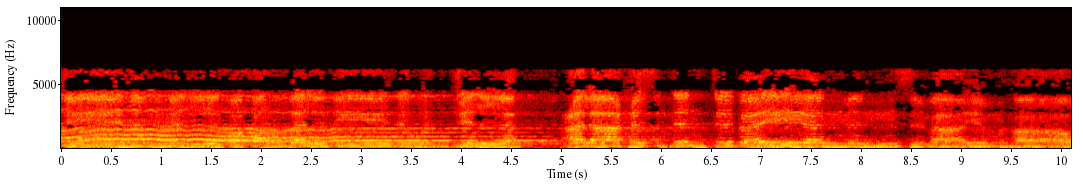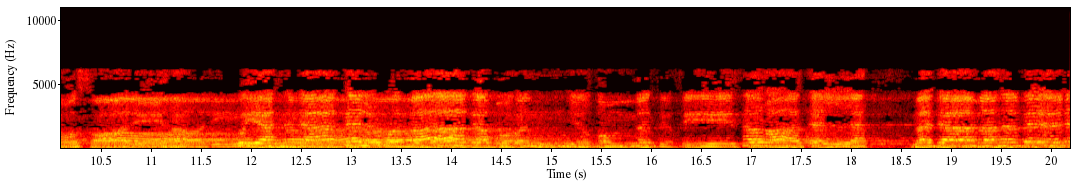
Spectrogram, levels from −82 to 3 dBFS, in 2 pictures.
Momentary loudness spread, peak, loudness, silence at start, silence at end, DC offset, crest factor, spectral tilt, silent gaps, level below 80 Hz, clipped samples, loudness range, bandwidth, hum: 7 LU; -10 dBFS; -25 LUFS; 0 s; 0 s; under 0.1%; 14 dB; -5.5 dB/octave; none; -52 dBFS; under 0.1%; 4 LU; 6.6 kHz; none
